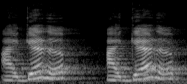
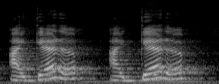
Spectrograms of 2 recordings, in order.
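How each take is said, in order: Both takes have the same delivery.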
